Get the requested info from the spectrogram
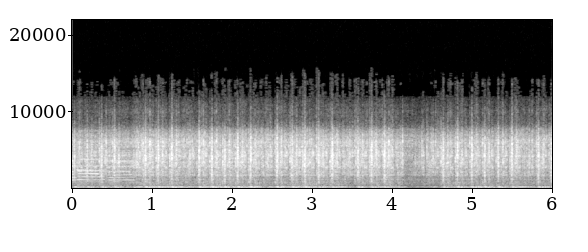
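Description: News ticker-tape machine clattering rapidly over a low mechanical hum, as a cartoon sound effect, dipping briefly about four seconds in.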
